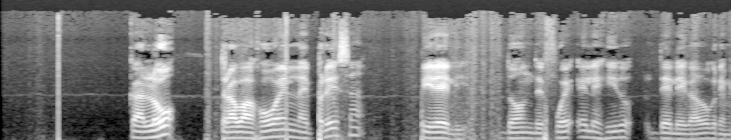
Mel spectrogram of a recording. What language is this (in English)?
Spanish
